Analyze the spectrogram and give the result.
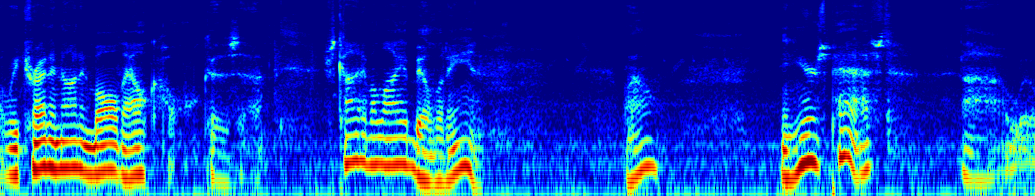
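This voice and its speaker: A man playing a friendly, rambling middle-aged suburban neighbor in an ASMR role-play, with an American accent and a soft, hesitant, folksy delivery. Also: mid-range voice, lightly acted. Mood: friendly, chatty. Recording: faint steady background noise.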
